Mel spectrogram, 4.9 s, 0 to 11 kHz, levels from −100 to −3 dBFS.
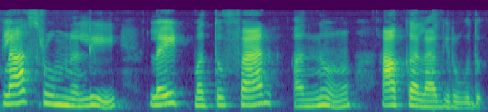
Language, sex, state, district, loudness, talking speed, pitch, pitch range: Kannada, female, Karnataka, Bangalore, -20 LUFS, 85 wpm, 220 Hz, 190-260 Hz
